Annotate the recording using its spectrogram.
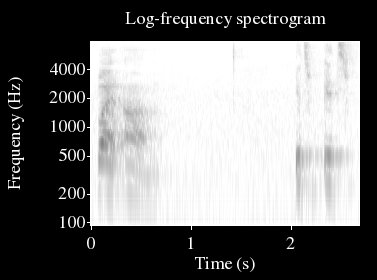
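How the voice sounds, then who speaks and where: A woman's voice: mid-range voice, extremely slow. A nineteen-year-old woman from California talking earnestly in a casual panel discussion, restarting her sentences as she thinks aloud. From Torrance, California. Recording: roomy, distant recording.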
